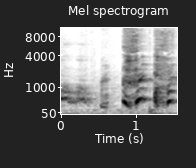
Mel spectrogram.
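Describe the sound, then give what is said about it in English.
Two loud, harsh coughing bursts about half a second apart, following a quiet, muffled stretch, with no talking in between. “Excuse me. Bless you.”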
